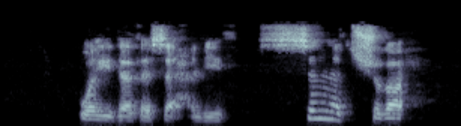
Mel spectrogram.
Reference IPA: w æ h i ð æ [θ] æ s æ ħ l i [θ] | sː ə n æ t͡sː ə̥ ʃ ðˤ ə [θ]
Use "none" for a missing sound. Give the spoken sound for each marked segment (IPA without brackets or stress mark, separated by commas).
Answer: θ, θ, ħ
